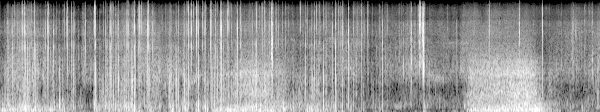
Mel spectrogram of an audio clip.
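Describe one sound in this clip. Foil crinkles as it is handled.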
